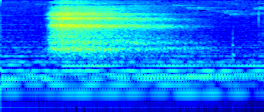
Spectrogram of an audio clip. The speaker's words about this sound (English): Take a double inhale and tense all of the muscles in your body. Double exhale and release.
